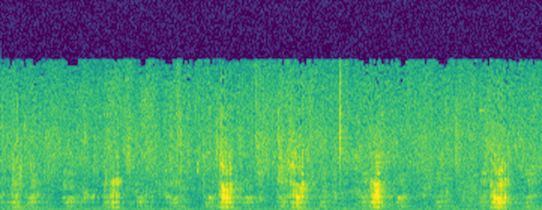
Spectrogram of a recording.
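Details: Pig grunting in short, nasal bursts about once a second, with pauses between, over a constant low electrical hum.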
